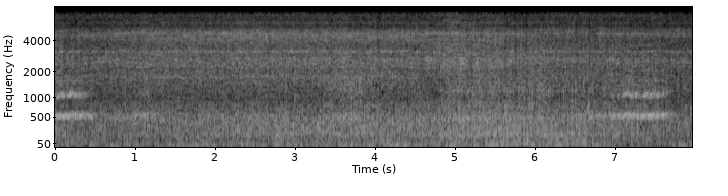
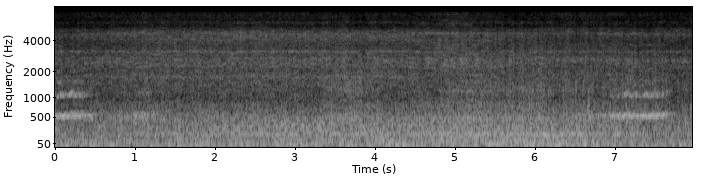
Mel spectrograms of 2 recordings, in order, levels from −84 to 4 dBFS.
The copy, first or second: first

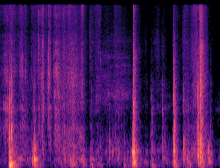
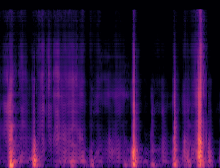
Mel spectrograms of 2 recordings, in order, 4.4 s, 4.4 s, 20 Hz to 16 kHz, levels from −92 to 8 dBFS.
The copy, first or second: second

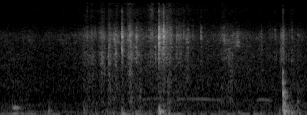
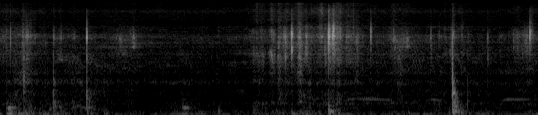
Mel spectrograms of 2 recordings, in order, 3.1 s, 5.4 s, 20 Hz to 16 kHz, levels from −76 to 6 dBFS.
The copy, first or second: second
